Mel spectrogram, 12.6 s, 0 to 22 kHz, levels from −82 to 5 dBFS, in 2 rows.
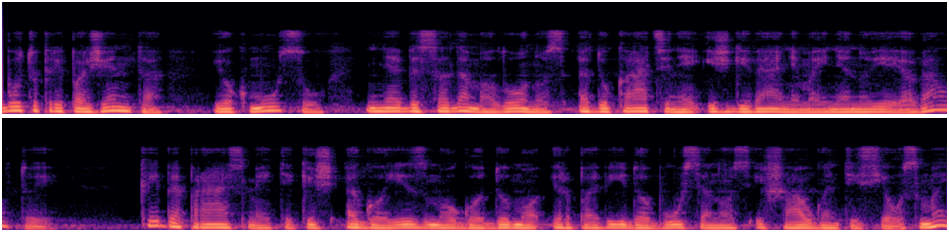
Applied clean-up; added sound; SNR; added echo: none; none; none; reverberation time 1.0 s.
